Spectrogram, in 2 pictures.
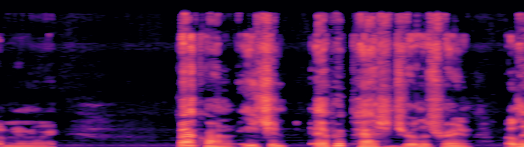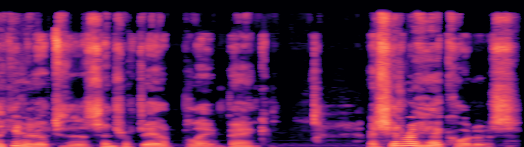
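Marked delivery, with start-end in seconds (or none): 1.4-6.0 female character voice. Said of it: "women voices that I could do".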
